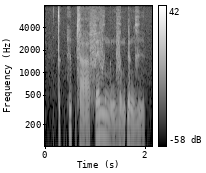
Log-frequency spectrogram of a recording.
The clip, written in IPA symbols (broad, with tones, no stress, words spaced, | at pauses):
t̪ə˦˥k̚hɨ˦˥p̚saː˨˩˨ fɛ˧˥vɨ˧mə˨˩˨ŋvə˨˩˦m ɗə˨˩ŋɣɨ˨˩˨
